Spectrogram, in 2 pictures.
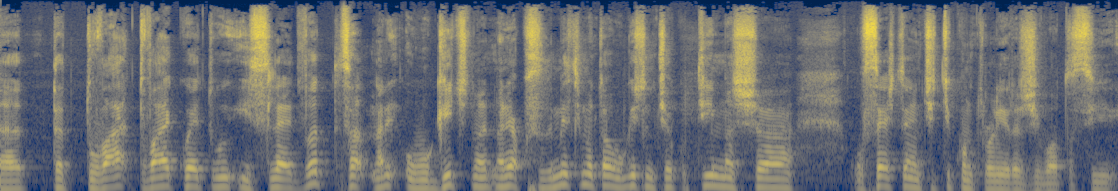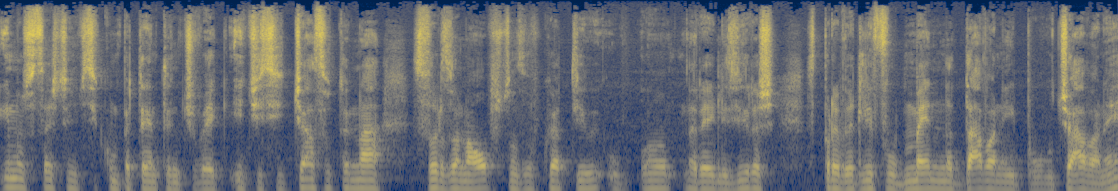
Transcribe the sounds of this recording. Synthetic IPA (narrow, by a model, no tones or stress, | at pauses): ɐt̪ovat̪ovaɛkoɛt̪oislɛd̪vət̪sanalilˠoɡit͡ʃnoɛnɐliɐko̥sɛzɐmislimɛt̪ɔɛlˠoɡit͡ʃnot͡ʃɛɐkot̪iiməʃə | osɛʃt̪ɐnɛt͡ʃɛt̪ikont̪ɾoliɾəʒʒivɔt̪əsiiməʃo̥sɛʃt̪ɐnɛt͡ʃɛ̥si̥kompɛt̪ɛnt̪ɛnt͡ʃovɛkit͡ʃɛsit͡ʃasot̪ɛd̪nasvɤɾzɐnɐɔpʃt̪nst̪vɐfkojat̪ʊ̥t̪i | ɾɛɐliziɾəʃspɾɐvɛd̪lifobmɛnːɐd̪avɐnɛipolˠut͡ʃavɐnɛ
